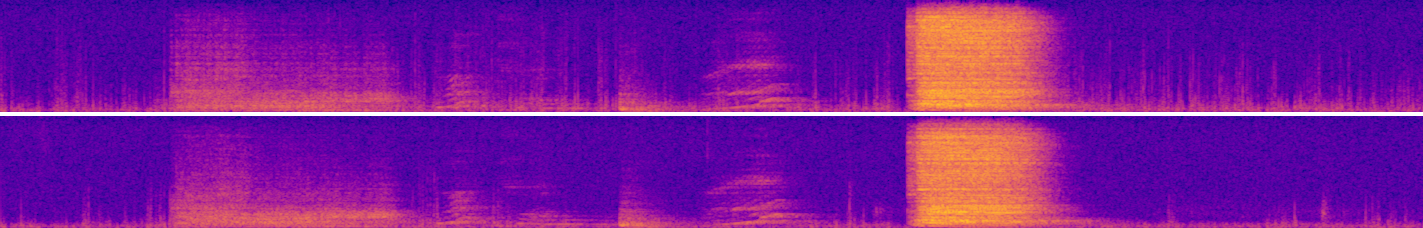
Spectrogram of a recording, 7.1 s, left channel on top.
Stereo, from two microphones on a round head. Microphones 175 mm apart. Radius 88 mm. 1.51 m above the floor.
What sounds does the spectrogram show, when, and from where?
0.8 s an explosion: 65° left (ahead or behind), 4.5 m
2.2 s a child speaking: 60° left (ahead or behind), 1.6 m
4.5 s a drill: 40° left (ahead or behind), 2.5 m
